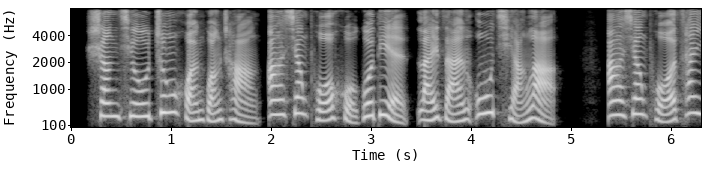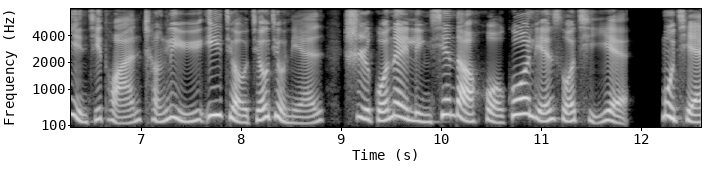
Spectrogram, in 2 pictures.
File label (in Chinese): 女53 广告, 国语女声配音; 阿香婆; 省台女配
